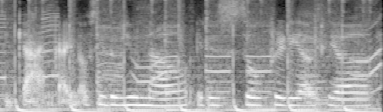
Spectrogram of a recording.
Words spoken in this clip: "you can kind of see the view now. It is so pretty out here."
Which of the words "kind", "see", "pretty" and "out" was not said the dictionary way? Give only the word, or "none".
kind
